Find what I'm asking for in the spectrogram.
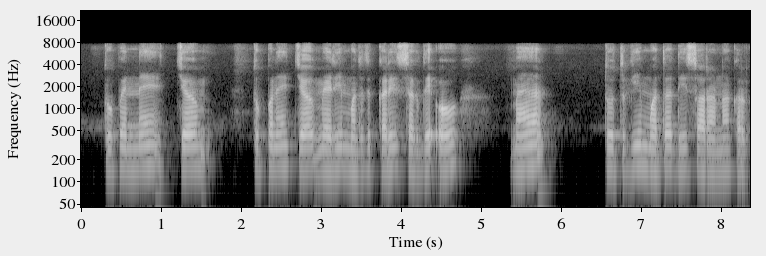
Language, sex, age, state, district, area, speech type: Dogri, male, 18-30, Jammu and Kashmir, Kathua, rural, read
